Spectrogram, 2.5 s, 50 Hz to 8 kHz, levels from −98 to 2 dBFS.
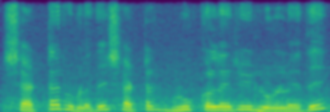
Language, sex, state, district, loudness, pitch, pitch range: Tamil, female, Tamil Nadu, Kanyakumari, -14 LUFS, 235 Hz, 215-245 Hz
